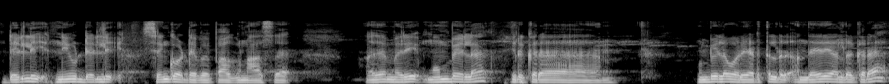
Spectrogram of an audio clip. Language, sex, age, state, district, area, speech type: Tamil, male, 30-45, Tamil Nadu, Kallakurichi, urban, spontaneous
